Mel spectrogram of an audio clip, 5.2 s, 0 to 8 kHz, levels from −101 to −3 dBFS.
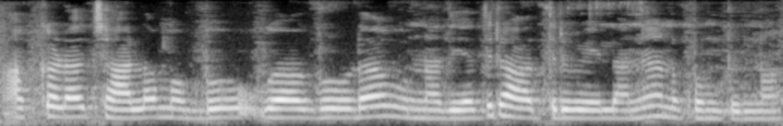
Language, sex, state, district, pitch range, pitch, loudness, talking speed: Telugu, female, Andhra Pradesh, Annamaya, 195-220 Hz, 210 Hz, -17 LUFS, 115 wpm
